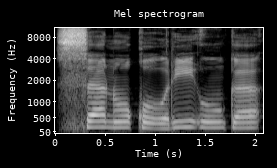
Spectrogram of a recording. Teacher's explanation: قاف کو اوپر قلقلہ کریں گے، قاف کو موٹا پڑھیں گے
